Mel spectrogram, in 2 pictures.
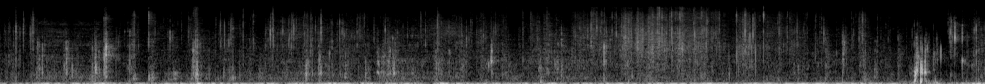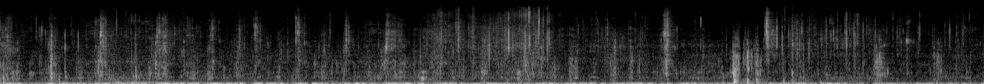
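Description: Biting and chewing braised pork belly, with wet mouth clicks and smacks and a few louder sharp clicks, along with the crinkle of a plastic glove.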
